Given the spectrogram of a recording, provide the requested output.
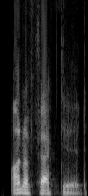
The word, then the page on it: unaffected: American English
